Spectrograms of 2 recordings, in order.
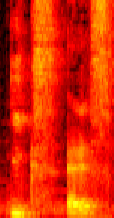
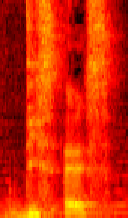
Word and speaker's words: XS: les iphone 2018 s'appelle iphone x s prononcé 10 s oui ça peut prêter à confusion beaucoup d'ailleurs diront xs est ce un mal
